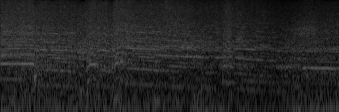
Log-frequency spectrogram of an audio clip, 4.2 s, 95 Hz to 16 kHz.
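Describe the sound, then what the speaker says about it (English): A classic McLaren Formula One car's Ford Cosworth V8 in the racing game rFactor 2, a continuous high-pitched engine howl with shifting revs, loud and close, alone without talk. "I loved this sound of these classic Formula One cars back in the day."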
